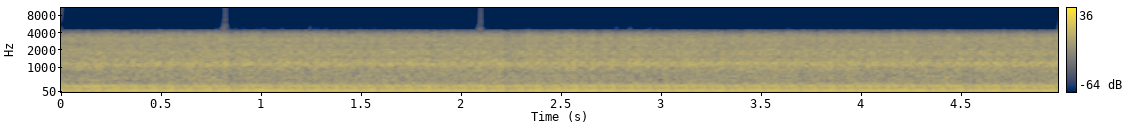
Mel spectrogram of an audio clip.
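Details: Warm idle of a JMacPerformance 383 small-block Chevy 4x4 truck engine rated 350 hp/475 lb-ft: 9:1 compression, Edelbrock RPM manifold, 650 Demon carb, small Comp flat-tappet cam, HEI. Plenty of oil pressure, strong vacuum. Steady, even deep pulse with no ticking: runs extremely well.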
